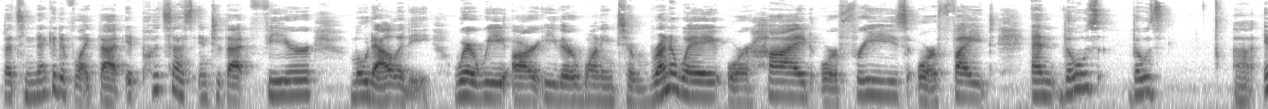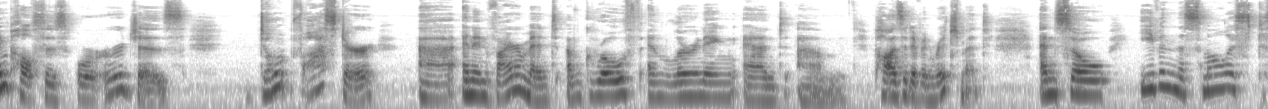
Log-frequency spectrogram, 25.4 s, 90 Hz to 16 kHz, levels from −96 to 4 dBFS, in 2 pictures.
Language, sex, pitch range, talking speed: English, female, 160-210 Hz, 120 wpm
